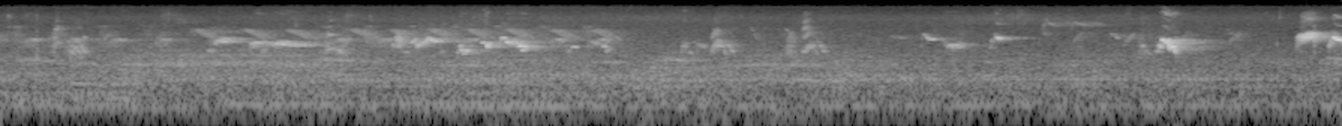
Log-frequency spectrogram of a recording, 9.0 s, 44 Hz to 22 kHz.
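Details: Red-whiskered bulbul of the Ché type, a decoy drawing wild birds at a trap in Bình Phước, Vietnam, on 25 June 2018: a rapid run of repeated chirpy whistled notes, then scattered warbled phrases with sharp loud notes near the end.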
